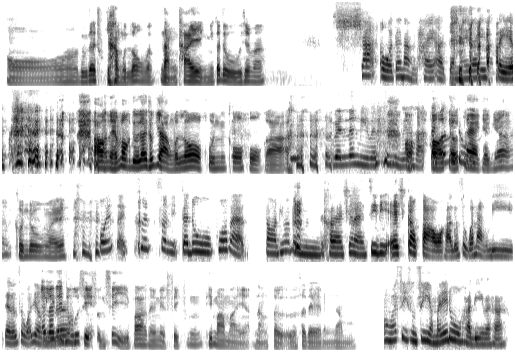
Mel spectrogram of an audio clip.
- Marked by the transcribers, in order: laughing while speaking: "ทุกอย่าง"; other background noise; laugh; in English: "fav"; laugh; chuckle; tapping; laughing while speaking: "หนึ่ง"; chuckle; other noise; background speech
- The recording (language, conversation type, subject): Thai, unstructured, ภาพยนตร์แนวไหนที่คุณคิดว่าพัฒนามากที่สุดในช่วงหลายปีที่ผ่านมา?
